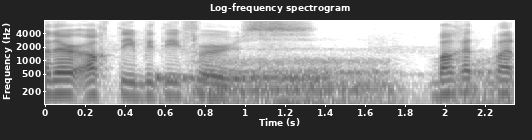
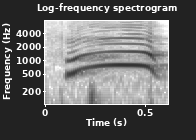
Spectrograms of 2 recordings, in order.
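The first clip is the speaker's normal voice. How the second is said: scream; 15 dB louder than usual. Real, not acted. Startled by Weeping Angel.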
